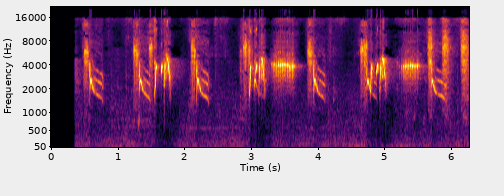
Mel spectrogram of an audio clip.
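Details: Prinia giving fast series of descending chirps, each falling in pitch, repeated in clusters about every second, with an occasional short buzzy note over a steady low background hum.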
